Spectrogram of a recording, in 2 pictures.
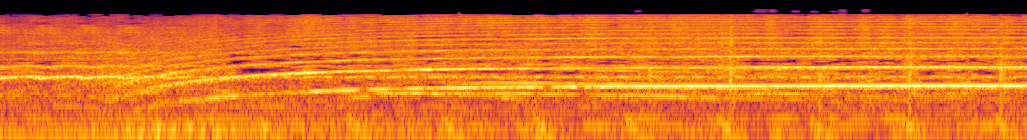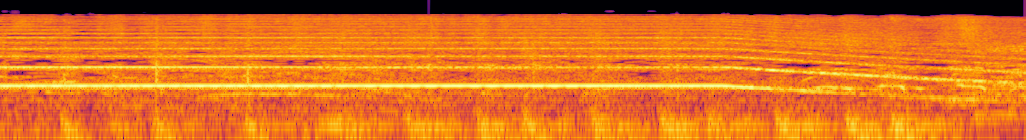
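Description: Dance music over a club sound system: a long siren-like synth tone slides up, holds one steady pitch for about six seconds, then slides down near the end, over a steady beat.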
